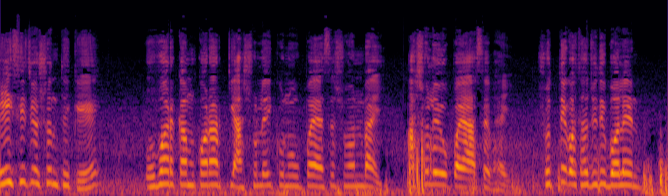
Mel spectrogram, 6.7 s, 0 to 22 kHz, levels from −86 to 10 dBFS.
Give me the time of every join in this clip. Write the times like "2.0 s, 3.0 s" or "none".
none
